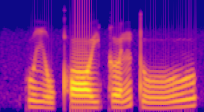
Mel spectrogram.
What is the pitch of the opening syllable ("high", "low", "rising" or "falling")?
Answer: low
